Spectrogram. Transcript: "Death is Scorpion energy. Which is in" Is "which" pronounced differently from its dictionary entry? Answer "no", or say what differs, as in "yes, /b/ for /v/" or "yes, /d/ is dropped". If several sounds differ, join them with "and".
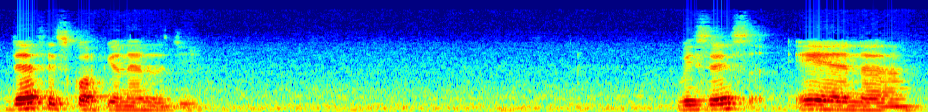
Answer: yes, /s/ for /tʃ/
